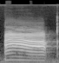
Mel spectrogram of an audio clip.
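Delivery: loud bird-like caw; short loud raven squawk; thoughtful raven. A narrator's reading. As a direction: croak it out as if pondering. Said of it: "said Mortimer thoughtfully".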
